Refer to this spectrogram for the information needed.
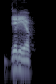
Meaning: genitive plural of де́рево (dérevo)
- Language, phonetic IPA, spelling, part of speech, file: Russian, [dʲɪˈrʲef], дерев, noun, Ru-дере́в.ogg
